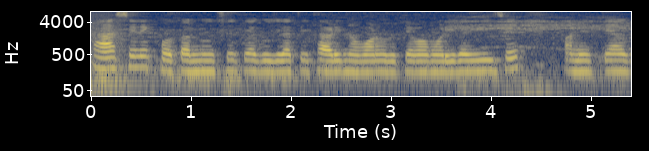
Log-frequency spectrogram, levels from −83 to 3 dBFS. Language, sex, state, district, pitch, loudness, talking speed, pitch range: Gujarati, female, Gujarat, Gandhinagar, 175 Hz, -20 LUFS, 175 wpm, 170-180 Hz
